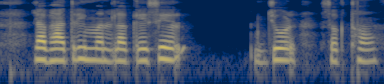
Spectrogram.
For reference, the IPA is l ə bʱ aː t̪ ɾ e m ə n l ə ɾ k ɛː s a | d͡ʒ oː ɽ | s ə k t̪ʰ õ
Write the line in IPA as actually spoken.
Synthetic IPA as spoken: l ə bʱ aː t̪ ɾ i m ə n l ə k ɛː s e | d͡ʒ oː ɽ | s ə k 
